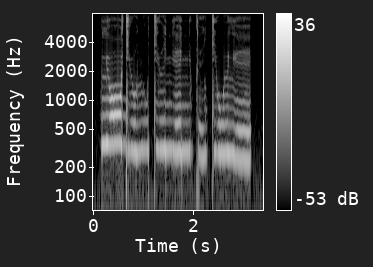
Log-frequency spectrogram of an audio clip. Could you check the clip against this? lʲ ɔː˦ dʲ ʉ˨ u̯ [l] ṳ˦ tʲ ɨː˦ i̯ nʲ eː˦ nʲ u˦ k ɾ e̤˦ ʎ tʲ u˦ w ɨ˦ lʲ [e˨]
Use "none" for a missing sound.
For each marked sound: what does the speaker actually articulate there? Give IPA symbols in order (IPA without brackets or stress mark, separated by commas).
ʎ, e˨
